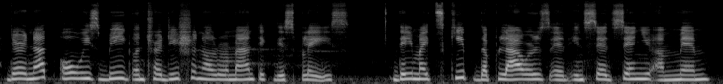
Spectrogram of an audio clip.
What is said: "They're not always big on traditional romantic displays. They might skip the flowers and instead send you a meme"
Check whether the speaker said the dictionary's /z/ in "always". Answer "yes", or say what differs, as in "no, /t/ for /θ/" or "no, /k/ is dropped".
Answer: no, /s/ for /z/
